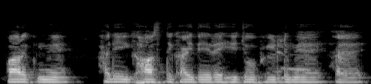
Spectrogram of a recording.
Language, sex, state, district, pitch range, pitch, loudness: Hindi, male, Uttar Pradesh, Lalitpur, 110-115 Hz, 110 Hz, -20 LUFS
